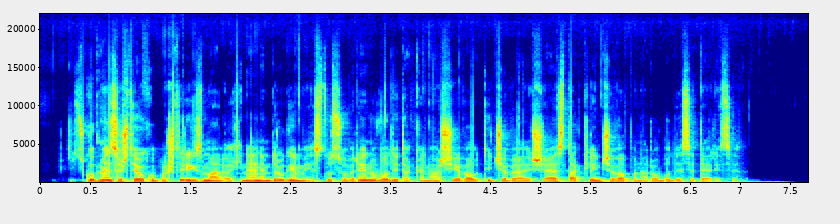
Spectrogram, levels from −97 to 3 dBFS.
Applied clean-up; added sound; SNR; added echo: neural mask model Resemble Enhance denoiser.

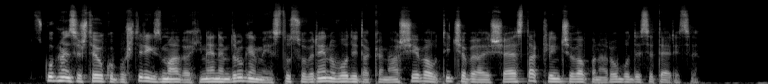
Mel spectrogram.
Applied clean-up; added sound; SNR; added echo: neural mask model DeepFilterNet 3.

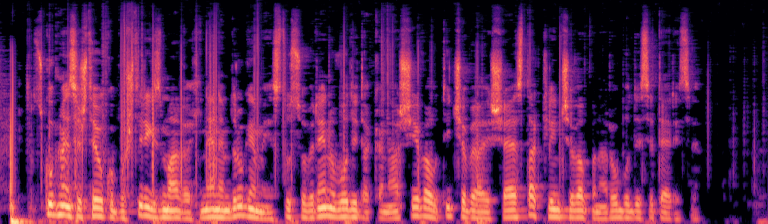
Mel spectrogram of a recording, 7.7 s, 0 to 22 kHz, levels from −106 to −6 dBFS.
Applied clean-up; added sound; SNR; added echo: classical method Wiener filter.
